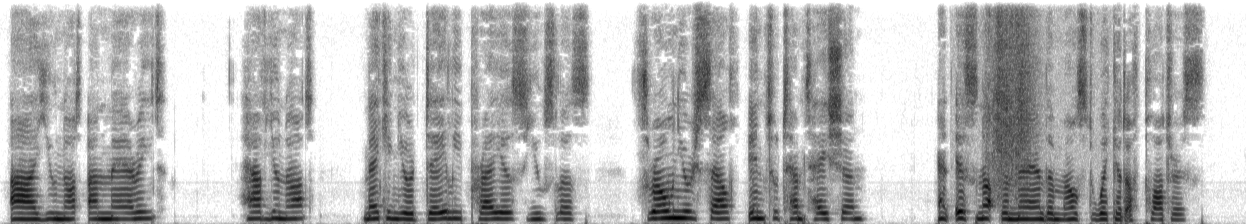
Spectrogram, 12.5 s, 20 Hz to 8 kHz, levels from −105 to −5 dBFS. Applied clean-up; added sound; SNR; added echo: none; Tearing; 12 dB; none.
